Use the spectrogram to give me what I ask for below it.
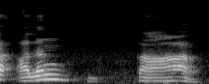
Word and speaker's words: अलंकार: बीच में यहां क्या जुड़ जाएगा? अंगा। तो इसीलिए इसको क्या पढ़ा जाएगा? अलंकार। अलंकार अंगा। यह जो है ना अंगाकार। अलंकार ऐसे पढ़ा जाएगा इसको।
